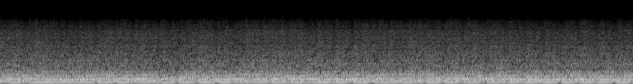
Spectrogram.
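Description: Car engine idling steadily, a constant low hum heard from inside the cabin.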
